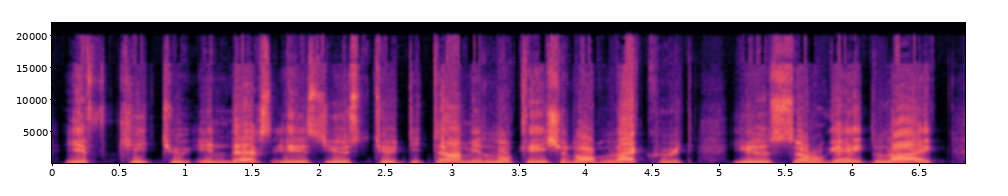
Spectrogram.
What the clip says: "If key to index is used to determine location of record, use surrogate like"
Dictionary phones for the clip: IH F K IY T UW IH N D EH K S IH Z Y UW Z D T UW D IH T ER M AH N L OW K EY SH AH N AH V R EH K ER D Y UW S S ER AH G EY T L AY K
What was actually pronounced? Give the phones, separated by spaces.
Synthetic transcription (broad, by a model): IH F K IY T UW IH N D EH K S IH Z Y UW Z T UW D IH T ER M AH N L OW K EY SH AH N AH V L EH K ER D Y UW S S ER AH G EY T L AY K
